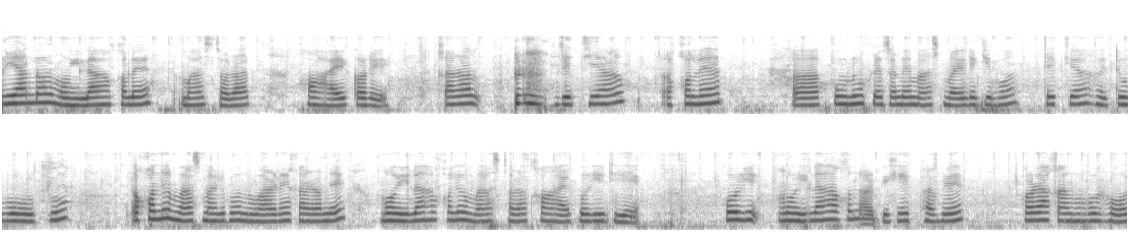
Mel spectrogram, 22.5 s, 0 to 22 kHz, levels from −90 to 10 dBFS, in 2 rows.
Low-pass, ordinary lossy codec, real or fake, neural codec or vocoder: 7.2 kHz; none; fake; codec, 16 kHz in and 24 kHz out, 1.1 kbps, FireRedTTS-2 codec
